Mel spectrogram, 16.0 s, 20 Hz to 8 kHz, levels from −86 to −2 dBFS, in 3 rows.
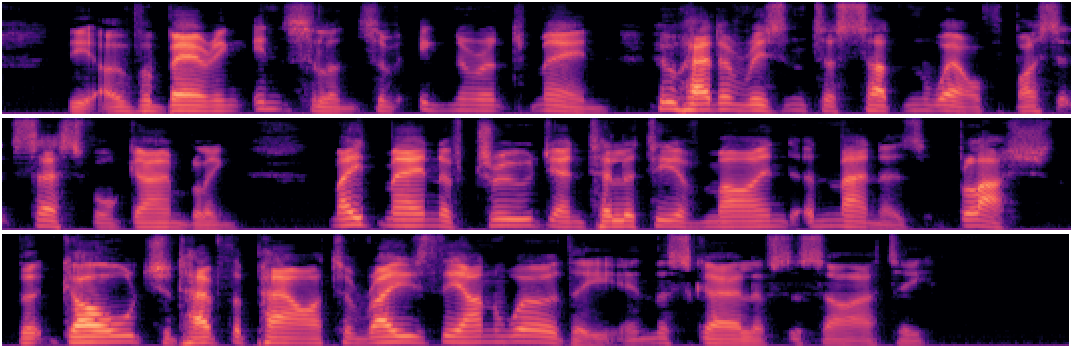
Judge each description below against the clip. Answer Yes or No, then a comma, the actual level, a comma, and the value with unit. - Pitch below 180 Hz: Yes, low, 135 Hz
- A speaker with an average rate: Yes, average, 150 wpm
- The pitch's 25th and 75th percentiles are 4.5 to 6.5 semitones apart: No, average, 4.0 semitones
